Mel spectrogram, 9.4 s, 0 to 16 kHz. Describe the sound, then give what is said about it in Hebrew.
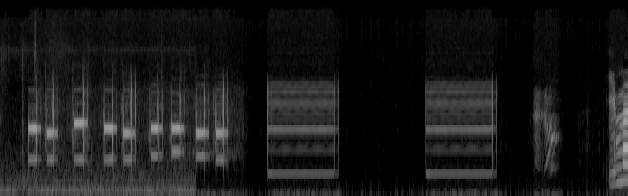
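A phone number is dialed in quick keypad beeps over a low hum, followed by two long ringing tones on the line, then a voice briefly cuts in at the end, opening a song from a 2015 album that leads into singing with guitar. “שתתחיל בשיחת טלפון אשר תוביל אל אה, שירתה בליווי הגיטרה במז'ור.”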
